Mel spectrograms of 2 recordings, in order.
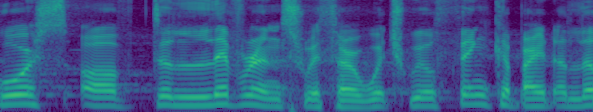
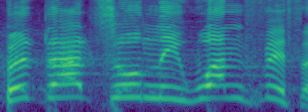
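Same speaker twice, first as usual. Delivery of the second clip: excited; 7 semitones higher, 5 dB louder than usual. Retold or imitated. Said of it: "And I was like".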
